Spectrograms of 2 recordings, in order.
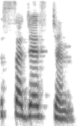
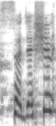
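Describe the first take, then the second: First: The ending is pronounced as 'chen'. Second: The ending is not pronounced as 'chen'. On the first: The speaker calls it right. "It is सजेशन" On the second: The speaker calls it wrong. "Actually it's not सजेशन"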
